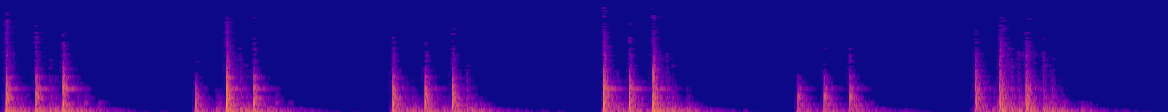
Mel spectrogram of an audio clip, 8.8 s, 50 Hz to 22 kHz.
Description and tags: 2022-01-14-rec-inside-knock-glass-door
I left my phone inside a wooden cupboard and tried to call it back outside by knocking on a glass door. Did it listen? It’s a secret.
Recorded with Redmi Note 5 phone, denoised and filtered bogus sub bass in Audacity.
insistence, knocking, cupboard, wood, knock, door, glass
